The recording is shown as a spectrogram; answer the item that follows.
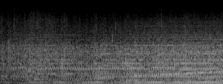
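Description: Symphony orchestra playing, growing steadily louder with a dense, full sound.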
